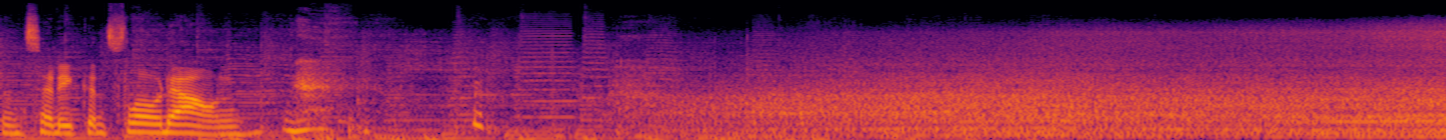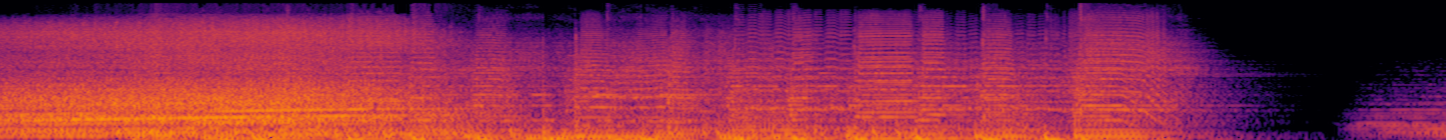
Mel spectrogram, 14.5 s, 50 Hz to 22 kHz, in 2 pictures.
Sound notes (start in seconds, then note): 1.4 laughing; 2.8 car whirring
